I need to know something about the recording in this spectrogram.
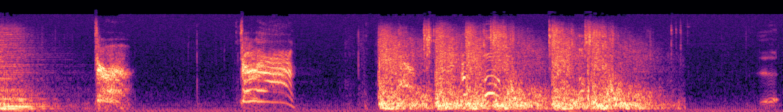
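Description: Gunshots ring out one after another, each followed by a ringing echo.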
